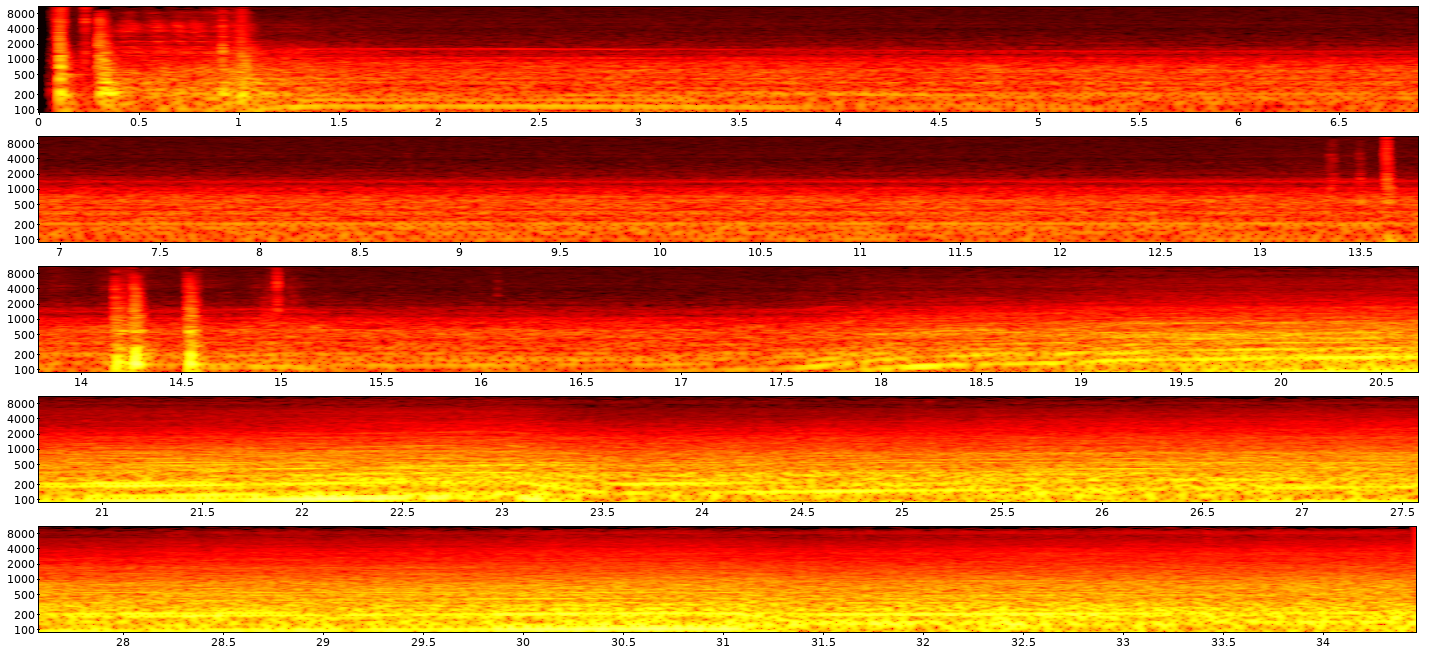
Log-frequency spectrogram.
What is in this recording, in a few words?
Car engine start and driving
